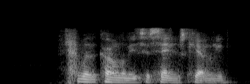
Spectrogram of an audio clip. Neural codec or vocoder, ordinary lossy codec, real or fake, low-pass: codec, 16 kHz in and 24 kHz out, 0.8 kbps, FocalCodec, streaming, 65536 codes; AAC, 24 kbps; fake; 5.4 kHz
